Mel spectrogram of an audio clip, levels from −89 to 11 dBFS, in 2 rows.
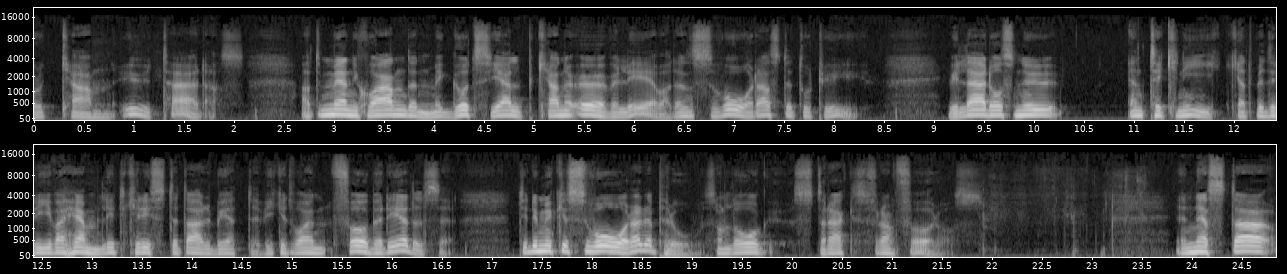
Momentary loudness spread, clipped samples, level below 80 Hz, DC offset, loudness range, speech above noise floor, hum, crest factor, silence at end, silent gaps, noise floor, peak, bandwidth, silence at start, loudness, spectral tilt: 16 LU; under 0.1%; -48 dBFS; under 0.1%; 7 LU; 39 dB; none; 18 dB; 0 s; none; -59 dBFS; -4 dBFS; 15.5 kHz; 0 s; -21 LUFS; -6.5 dB/octave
